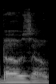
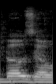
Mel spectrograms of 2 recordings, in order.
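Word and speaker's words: Boso: name bozo b-o-s-o but i like to pronounce it like bozo because this guy really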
